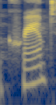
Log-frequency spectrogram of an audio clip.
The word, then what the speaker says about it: cramped: It is just one syllable, one part. Cramped. It can be tricky. Let's say it slowly. Cramped. Cramped. Make sure you can hear the P and the T.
